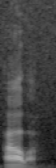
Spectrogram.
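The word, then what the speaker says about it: Allah (ἀλλά): In the Greek, it's pronounced Allah.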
